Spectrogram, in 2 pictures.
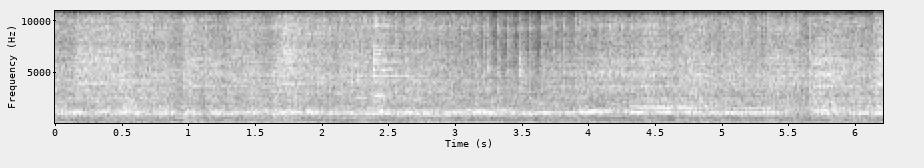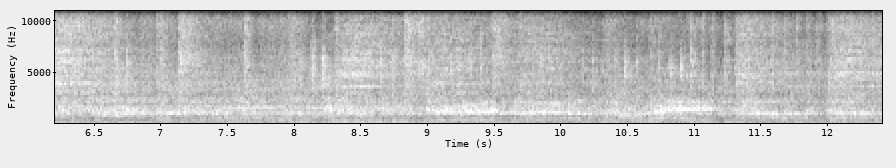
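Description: A technical deathcore band playing live at full volume: distorted guitars and a drum kit in a dense, unbroken wall of sound with a heavy low end.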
